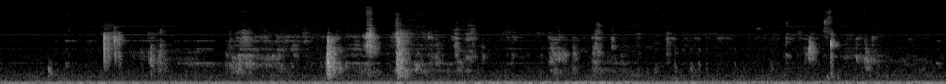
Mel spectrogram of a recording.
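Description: Sheets of paper rustle and crinkle as they are handled.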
